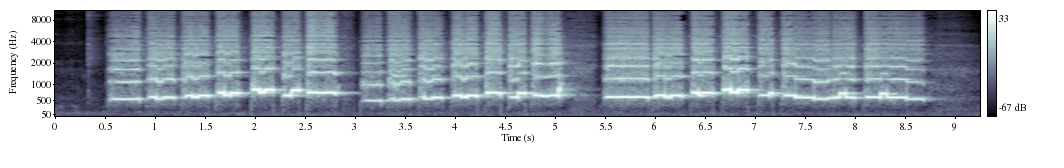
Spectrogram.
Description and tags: i play greek flute in my home studio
